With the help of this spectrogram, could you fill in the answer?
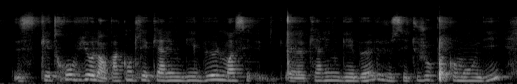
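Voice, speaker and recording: A woman talks at a fairly low pitch with fairly even intonation. Audible room echo surrounds the voice. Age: 30s. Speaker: book vlogger and nursing assistant. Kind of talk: casual self-introduction vlog. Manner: hesitant, many fillers.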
